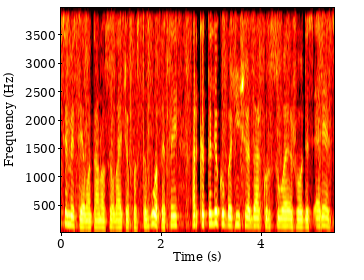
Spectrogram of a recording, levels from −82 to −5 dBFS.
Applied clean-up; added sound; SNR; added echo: none; Domestic sounds, home sounds; 19 dB; none.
